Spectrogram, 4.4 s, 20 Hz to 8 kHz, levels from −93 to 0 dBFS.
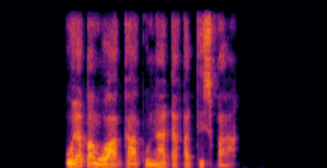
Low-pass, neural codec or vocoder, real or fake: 7.2 kHz; codec, 16 kHz, 4 kbps, FreqCodec, smaller model; fake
